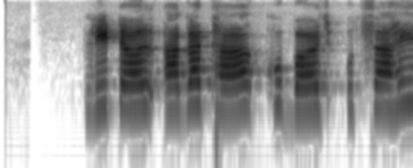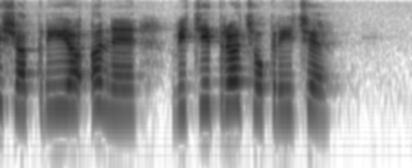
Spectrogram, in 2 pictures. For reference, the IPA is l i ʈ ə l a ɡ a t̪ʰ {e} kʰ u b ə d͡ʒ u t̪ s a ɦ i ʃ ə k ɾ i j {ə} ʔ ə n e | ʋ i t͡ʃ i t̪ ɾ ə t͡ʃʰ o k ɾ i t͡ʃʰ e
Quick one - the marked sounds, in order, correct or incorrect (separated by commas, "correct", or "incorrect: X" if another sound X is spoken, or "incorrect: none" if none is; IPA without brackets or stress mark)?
incorrect: a, correct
